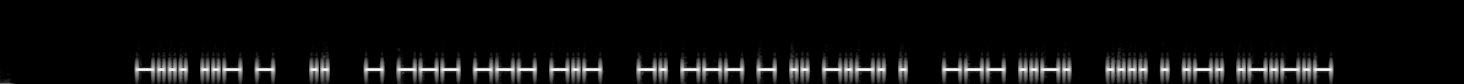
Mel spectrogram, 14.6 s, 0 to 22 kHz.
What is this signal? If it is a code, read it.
Morse code, heard as a keyed tone, about 22 wpm, 700 Hz. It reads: BUT I TOOK NOTICE OF HER.
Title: Sentences from Top 1000 Words - Review Part 2 - 22wpm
